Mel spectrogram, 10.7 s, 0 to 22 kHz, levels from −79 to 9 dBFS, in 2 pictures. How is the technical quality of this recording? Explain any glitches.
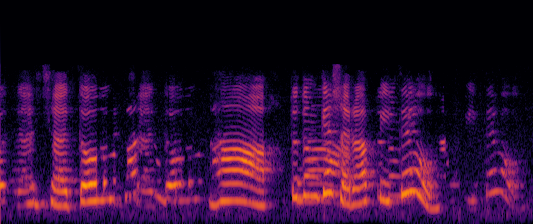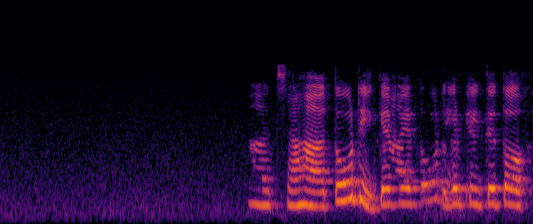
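The main problem is echo leak: a delayed copy of the speech comes back about 0.85 s late, in seven patches at 0.0–0.41 s, 1.13–2.22 s, 3.1–3.5 s, 3.76–4.19 s, 4.4–5.27 s, 9.07–10.22 s and 10.61–10.66 s. Early on it's strong, only a few dB under the speech, then it fades to much quieter by the end. It's likely a speakerphone whose echo canceller let some of the returned audio through, with the top end of the call's band stopping around 8 kHz.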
